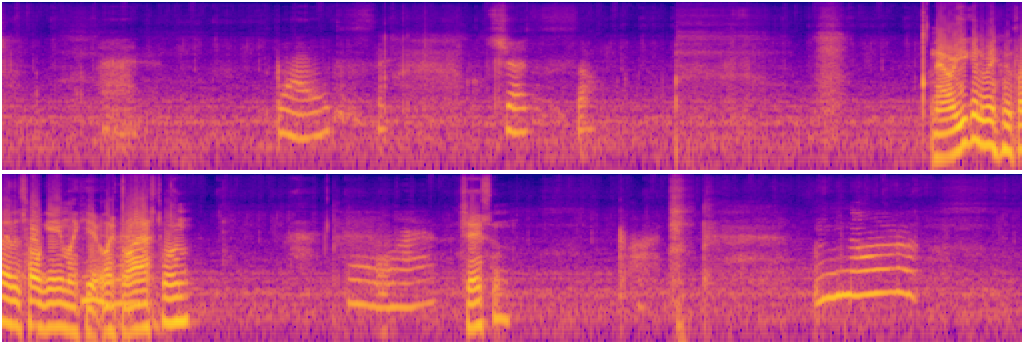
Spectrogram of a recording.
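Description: A young boy talks and exclaims, close to a microphone.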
